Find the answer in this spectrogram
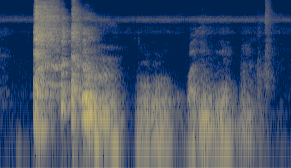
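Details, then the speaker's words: Two harsh, forceful coughs, then softer voiced throaty coughing, from an adult mother with a cold (masuk angin) and cough, before traditional kerokan scraping of the chest and neck. "Nah, jadi kalau batuk begini mau kita dikeropin sini nih."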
